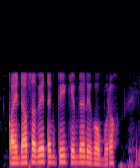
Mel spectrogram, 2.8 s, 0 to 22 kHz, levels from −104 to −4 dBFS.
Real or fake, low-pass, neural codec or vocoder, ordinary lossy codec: real; 3.6 kHz; none; none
